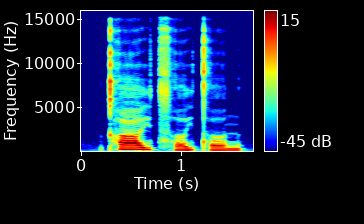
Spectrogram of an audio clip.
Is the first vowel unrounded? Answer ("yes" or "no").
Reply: yes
